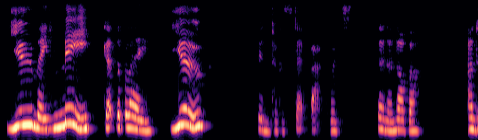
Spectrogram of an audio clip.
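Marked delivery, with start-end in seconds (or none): 0.1-3.1 loud high accusing yell, slow. A narrator's reading. Charlie yelling at trapped Finn, furious. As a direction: yell it right in his face. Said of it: "Charlie was yelling".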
